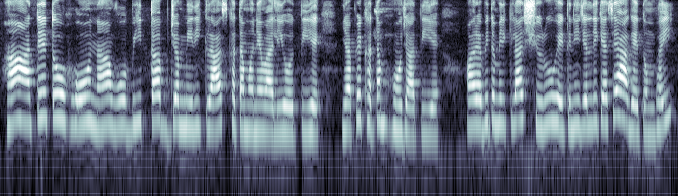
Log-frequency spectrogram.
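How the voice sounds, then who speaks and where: Woman plays sarcastic stern male teacher, slow scolding, high voice. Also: steady tone, a bit bright.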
